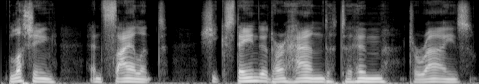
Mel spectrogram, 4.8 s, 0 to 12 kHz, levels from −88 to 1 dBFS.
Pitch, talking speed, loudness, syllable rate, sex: 115 Hz, 140 wpm, -17 LUFS, 3.9 syllables/s, male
